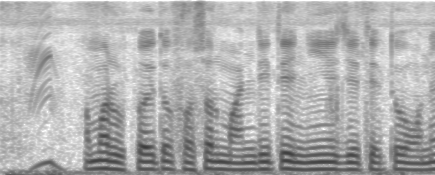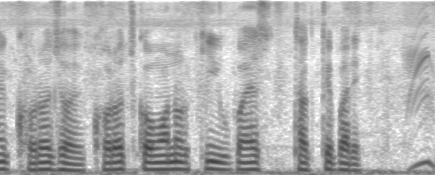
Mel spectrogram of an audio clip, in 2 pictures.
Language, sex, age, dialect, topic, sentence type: Bengali, male, 18-24, Standard Colloquial, agriculture, question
